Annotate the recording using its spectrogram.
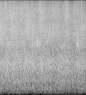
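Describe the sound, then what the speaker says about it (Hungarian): A church congregation gives a short burst of applause during a Hungarian service, a brief, even wash of many hands clapping without any voice over it. "És még egy tapsot adjunk azoknak"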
